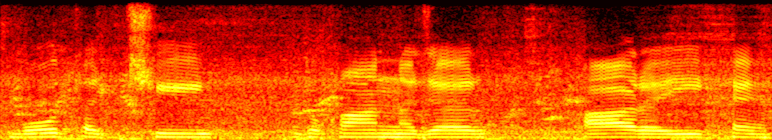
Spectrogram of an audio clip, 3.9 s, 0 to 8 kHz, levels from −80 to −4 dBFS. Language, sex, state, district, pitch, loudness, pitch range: Hindi, female, Haryana, Charkhi Dadri, 195 Hz, -15 LUFS, 190-200 Hz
